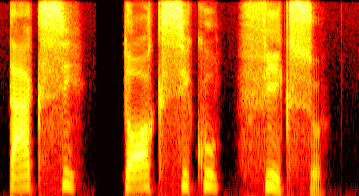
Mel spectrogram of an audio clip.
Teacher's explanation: Dá para ouvir aquele som inconfundível de ks? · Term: dífono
